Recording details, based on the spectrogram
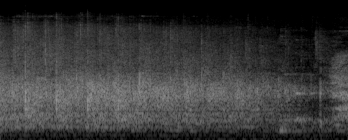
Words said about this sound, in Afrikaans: Julle kan vir hom 'n lekker hande klap gee.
